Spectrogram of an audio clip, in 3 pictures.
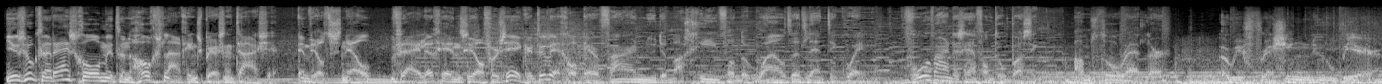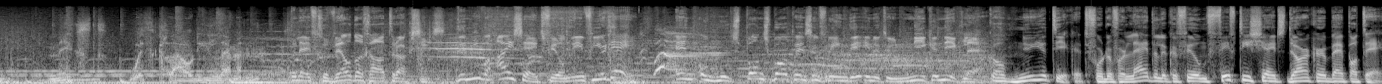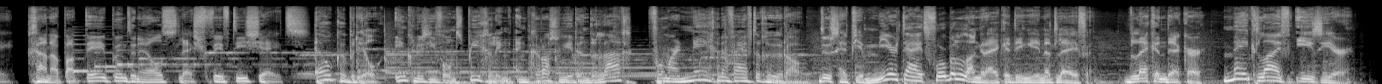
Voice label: commercial, voice-over; demo voorjaar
